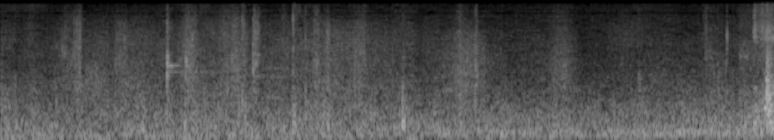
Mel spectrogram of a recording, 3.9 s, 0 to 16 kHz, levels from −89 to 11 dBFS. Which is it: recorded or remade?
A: remade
